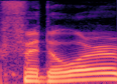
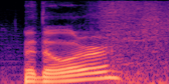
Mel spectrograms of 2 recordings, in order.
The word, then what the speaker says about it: Fedor: I think F feed Fedor is supposed to be pronounced like Fedor but with E like in French le Fedor.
